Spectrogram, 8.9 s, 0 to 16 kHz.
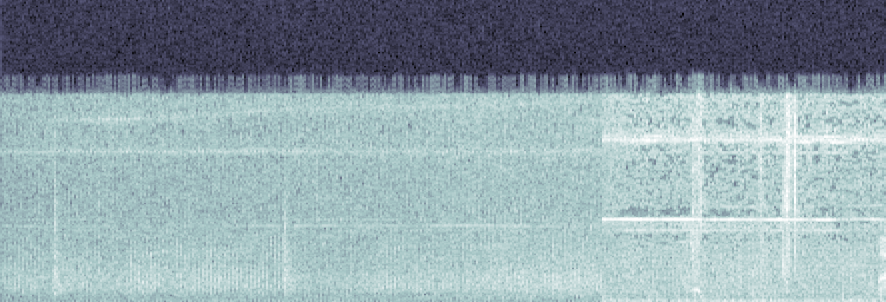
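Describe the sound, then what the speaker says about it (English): Vertibird aircraft from the game Fallout 4, its rotor engine droning steadily nearby, swelling louder and heavier for the final few seconds with a brighter whine on top. "When we land, Tinker's gonna keep the vertibird spooled for an immediate takeoff."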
